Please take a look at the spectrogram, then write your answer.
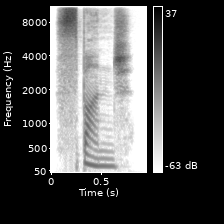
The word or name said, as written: sponge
